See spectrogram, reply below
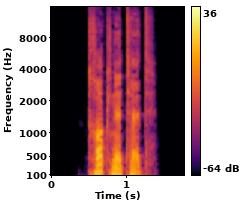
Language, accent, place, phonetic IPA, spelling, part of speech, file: German, Germany, Berlin, [ˈtʁɔknətət], trocknetet, verb, De-trocknetet.ogg
- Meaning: inflection of trocknen: 1. second-person plural preterite 2. second-person plural subjunctive II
